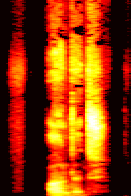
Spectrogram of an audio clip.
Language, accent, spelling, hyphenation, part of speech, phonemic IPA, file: English, US, bondage, bond‧age, noun, /ˈbɑn.dɪd͡ʒ/, En-us-bondage.ogg
- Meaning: 1. The state of being enslaved or the practice of slavery 2. The state of lacking freedom; constraint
